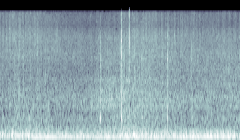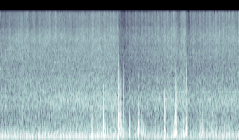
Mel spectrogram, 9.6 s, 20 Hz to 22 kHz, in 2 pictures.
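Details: Renault Clio 172 Cup, cold engine: steady low drone broken by irregular sharp clacks and stumbles, worse toward the end; misfire when cold.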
